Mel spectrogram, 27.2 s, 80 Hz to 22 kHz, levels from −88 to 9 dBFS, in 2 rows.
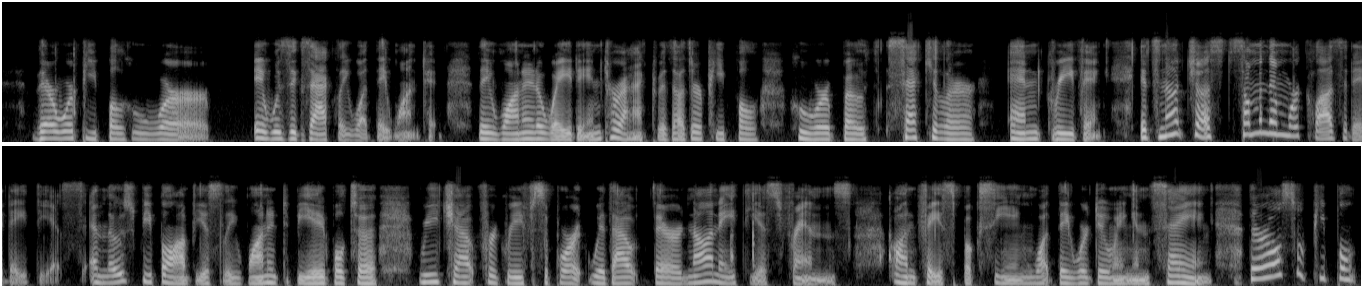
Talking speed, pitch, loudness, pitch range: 150 wpm, 175 Hz, -24 LUFS, 165-205 Hz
